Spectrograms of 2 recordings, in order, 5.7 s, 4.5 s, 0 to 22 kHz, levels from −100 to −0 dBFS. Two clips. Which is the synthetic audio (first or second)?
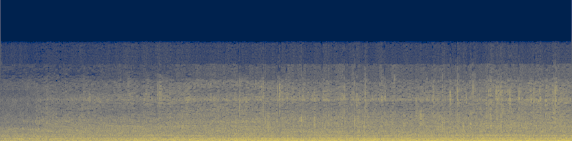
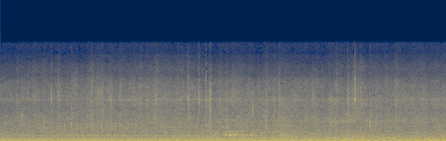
second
